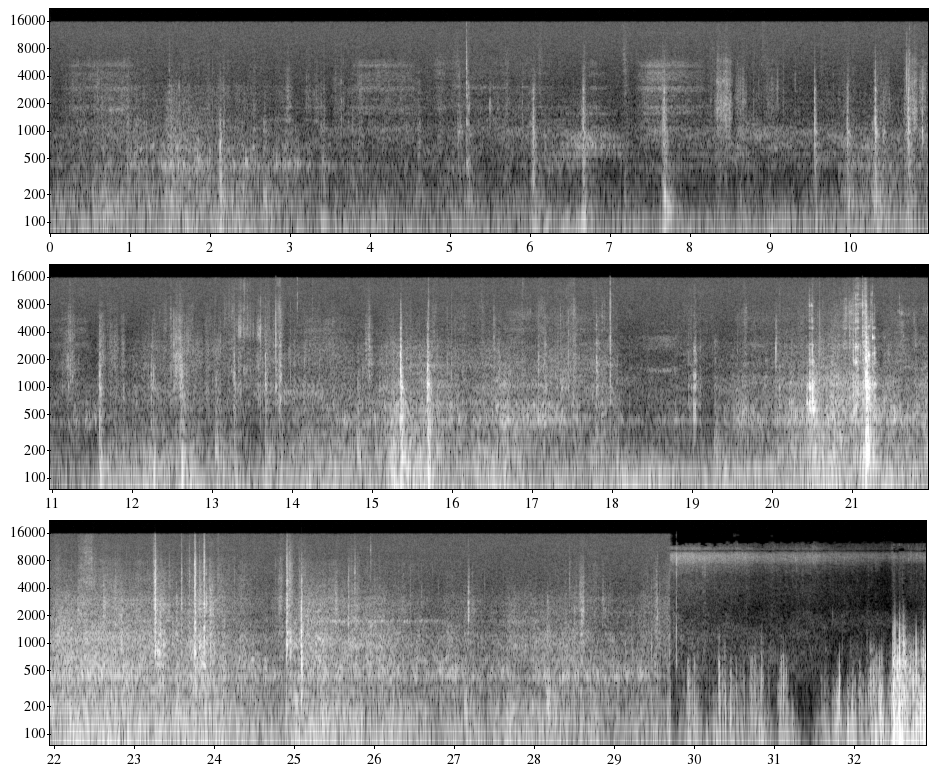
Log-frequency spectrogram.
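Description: Gusty wind rumbling on the microphone, with scattered knocks and rustles of sketchbook paper being handled and blown about. It grows louder about twelve seconds in, with one sharp knock a little after twenty seconds.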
